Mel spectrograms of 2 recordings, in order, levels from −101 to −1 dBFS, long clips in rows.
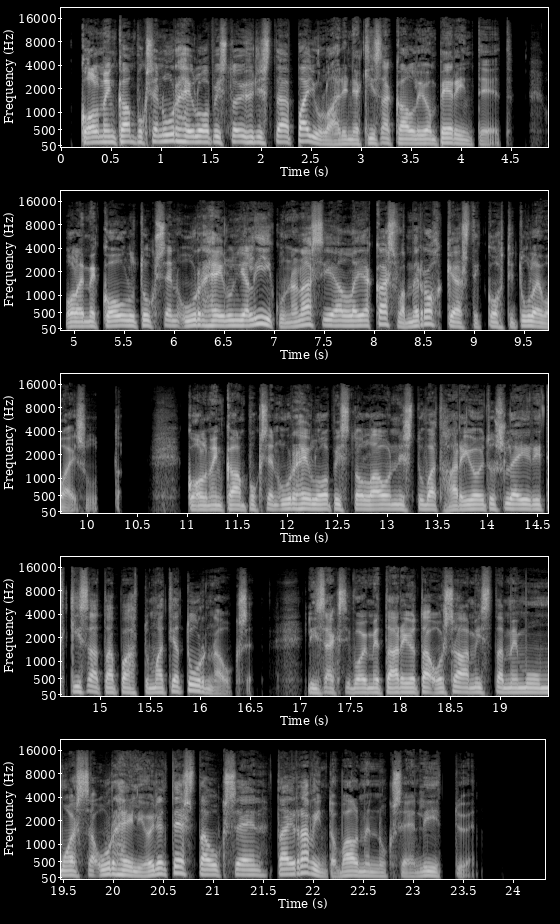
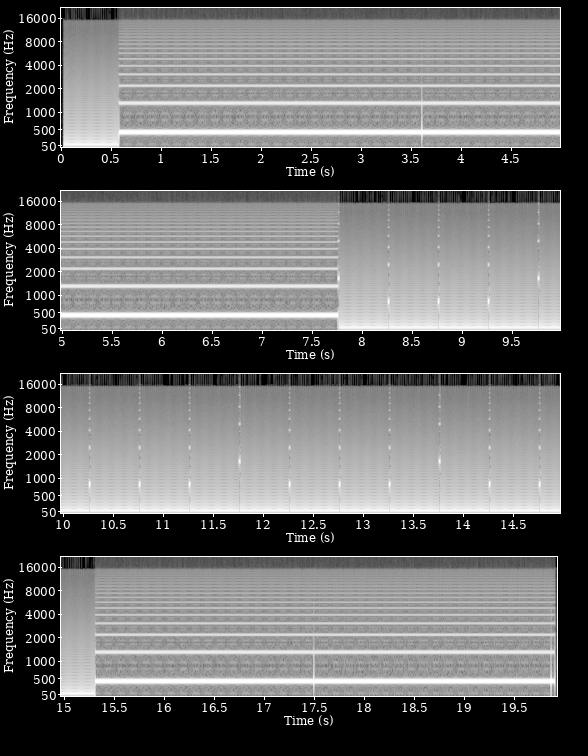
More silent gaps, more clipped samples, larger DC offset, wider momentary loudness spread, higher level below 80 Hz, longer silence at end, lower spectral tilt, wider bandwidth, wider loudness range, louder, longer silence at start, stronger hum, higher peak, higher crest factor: neither; second, under 0.1% vs 9%; neither; about the same, 7 LU vs 6 LU; second, -64 dBFS vs -28 dBFS; first, 0.75 s vs 0 s; about the same, -4 dB/octave vs -4.5 dB/octave; about the same, 16.5 kHz vs 16 kHz; second, 3 LU vs 6 LU; second, -26 LUFS vs -2 LUFS; first, 0.2 s vs 0 s; neither; second, -8 dBFS vs 0 dBFS; first, 20 dB vs 2 dB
